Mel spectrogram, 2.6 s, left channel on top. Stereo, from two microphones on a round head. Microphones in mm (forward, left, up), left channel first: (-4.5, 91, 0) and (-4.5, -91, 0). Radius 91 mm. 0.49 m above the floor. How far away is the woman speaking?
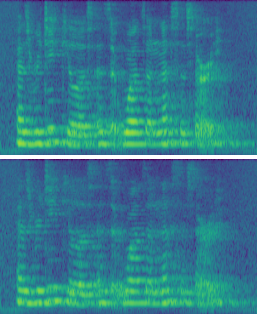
About 2.5 m.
